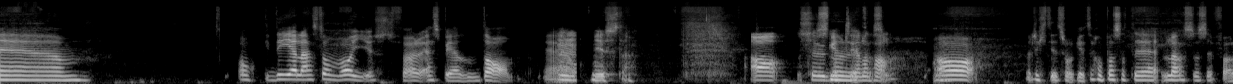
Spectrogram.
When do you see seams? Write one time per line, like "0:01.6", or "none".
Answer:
0:05.7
